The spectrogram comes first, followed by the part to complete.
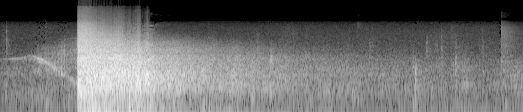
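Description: An incoming shell whistles, falling in pitch, then explodes about a second and a half in. The blast is sudden and very loud and rumbles away over several seconds.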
